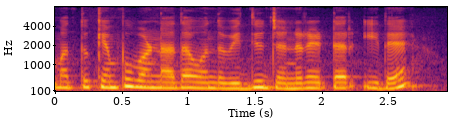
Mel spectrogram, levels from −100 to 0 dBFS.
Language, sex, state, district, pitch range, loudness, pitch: Kannada, female, Karnataka, Bangalore, 195-220 Hz, -14 LUFS, 205 Hz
